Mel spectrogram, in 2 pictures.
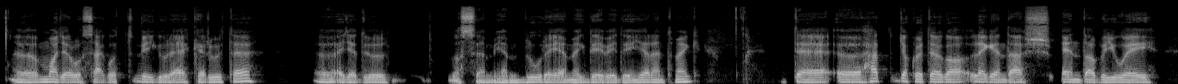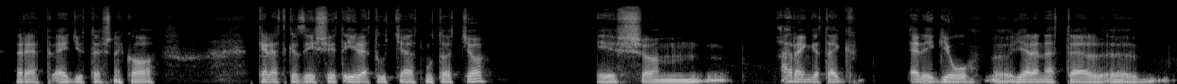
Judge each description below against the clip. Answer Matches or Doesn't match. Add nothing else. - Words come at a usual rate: Doesn't match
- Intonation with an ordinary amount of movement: Doesn't match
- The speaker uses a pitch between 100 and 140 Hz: Matches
